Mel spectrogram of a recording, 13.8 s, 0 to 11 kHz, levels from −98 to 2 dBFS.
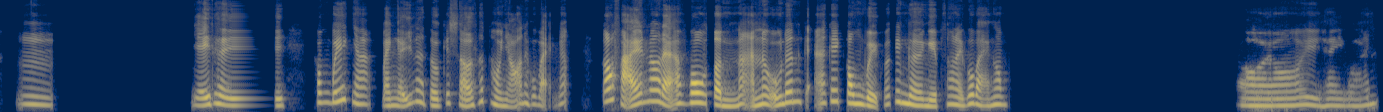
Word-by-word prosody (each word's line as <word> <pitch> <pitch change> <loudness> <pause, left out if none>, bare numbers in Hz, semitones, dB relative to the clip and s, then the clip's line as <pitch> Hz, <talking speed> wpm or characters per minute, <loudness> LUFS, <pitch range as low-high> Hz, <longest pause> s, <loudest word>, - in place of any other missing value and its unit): Ừm. 235 -3 -7 1.4
Vậy 215 +1 +1
thì, 205 -5 -1 0.2
ì, 200 0 -2 0.3
không 290 0 -4
biết 310 +3 0
nha, 250 -2 -2
bạn 200 +1 -2
nghĩ 190 +2 -1
là 310 -1 -3
từ 205 -6 -2
cái 275 - -9
sở 195 -8 0
thích 330 +9 -7
hồi 220 -6 -2
nhỏ 180 -4 -3
này 270 - -4
của 240 - -8
bạn 215 - -5
á, 275 +3 -9 0.3
có 340 +3 +6
phải 270 -8 +5
nó 330 +2 +3
đã 275 - +4
vô 290 +1 +7
tình 190 -5 +4
nó - - 0
ảnh 215 - 0
hưởng 240 -2 +2
đến 305 +3 +2
cả 285 -2 -6
cái 330 0 0
công 275 -5 +4
việc 195 -7 +2
với 240 - -8
cái 310 +1 -1
nghề 230 -7 +4
nghiệp 180 -2 +1
sau 245 - -3
này 225 -2 0
của 255 - +1
bạn 220 -4 -2
hông? 235 0 -1 2.3
Trời 200 -1 -2
ơi, 205 +1 -3
hay 200 -1 -7
quá! 195 +2 -9
230 Hz, 205 wpm, -23 LUFS, 205-275 Hz, 2.3 s, vô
